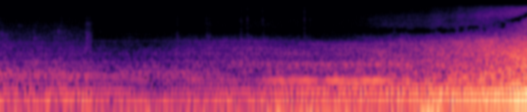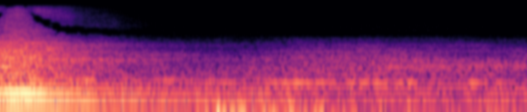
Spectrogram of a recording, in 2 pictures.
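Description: A rising and falling whoosh that swells to a peak about halfway through and then fades, over a steady low hum.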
